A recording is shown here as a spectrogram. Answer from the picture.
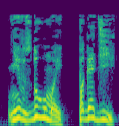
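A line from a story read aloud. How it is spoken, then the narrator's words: Shout. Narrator (Russian): крикнул Фродо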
